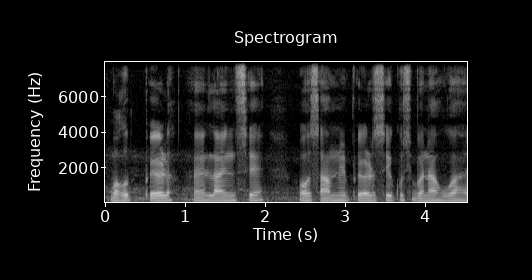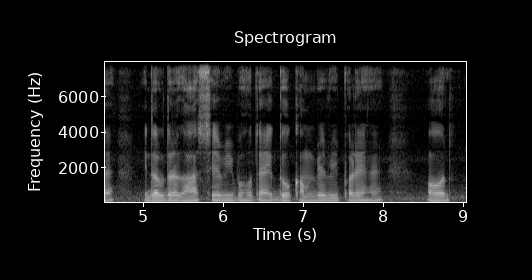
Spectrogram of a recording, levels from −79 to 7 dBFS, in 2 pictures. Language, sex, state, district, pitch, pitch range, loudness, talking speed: Hindi, male, Uttar Pradesh, Jalaun, 140 Hz, 135-145 Hz, -23 LUFS, 180 wpm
